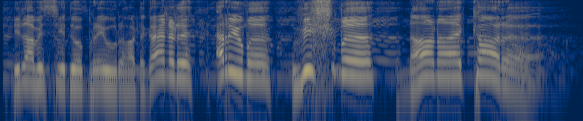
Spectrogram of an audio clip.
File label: Announcer; Live In Panadura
